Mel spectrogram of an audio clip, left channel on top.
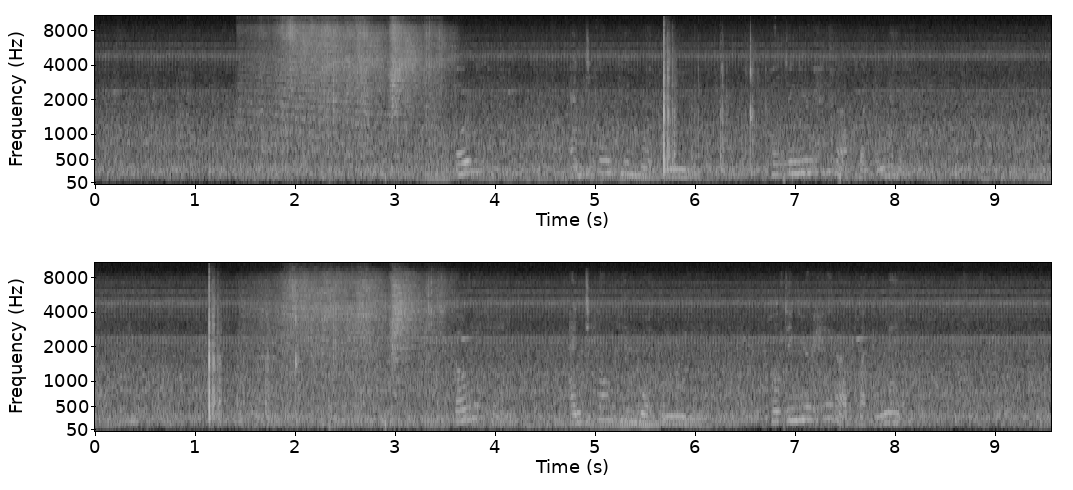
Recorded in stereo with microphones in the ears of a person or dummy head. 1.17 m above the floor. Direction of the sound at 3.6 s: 75° right (ahead or behind).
